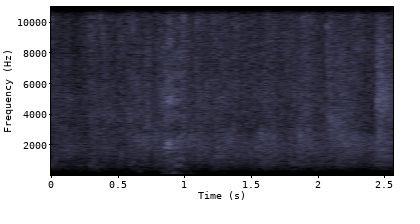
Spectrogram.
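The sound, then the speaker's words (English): A crowd applauds steadily, a dense wash of many hands clapping at once, sustained and fairly loud throughout with no talking over it. “You can clap.”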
